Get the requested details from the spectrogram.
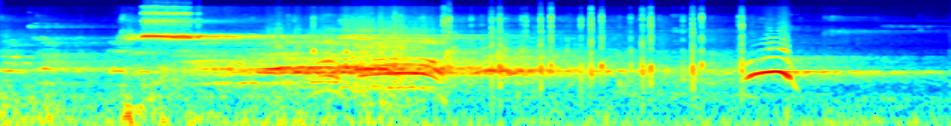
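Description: Basketball sneakers squeak on a hardwood court.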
